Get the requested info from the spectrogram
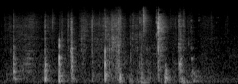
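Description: A clear plastic gift box being handled and opened: a run of irregular clicks, taps and crinkles as the lid and wrapping are pulled off.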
